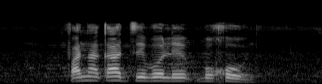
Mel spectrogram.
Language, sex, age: Southern Sotho, male, 24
